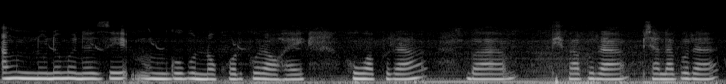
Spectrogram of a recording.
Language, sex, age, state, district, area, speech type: Bodo, female, 18-30, Assam, Udalguri, urban, spontaneous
